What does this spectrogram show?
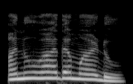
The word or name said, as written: ಅನುವಾದಮಾಡು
